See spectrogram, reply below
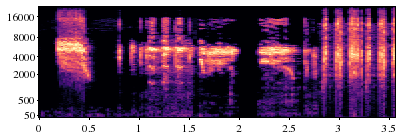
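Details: SP Cina swiftlet response call: a few long, piercing buzzy chirps separated by short gaps, followed by a fast run of clipped clicking notes at the close.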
